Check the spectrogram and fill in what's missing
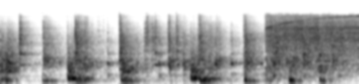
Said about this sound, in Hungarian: Egy fúróval fogok játszani, meg lesznek más különleges hangszerek is, flex, meg lombszívó, meg ilyen dolgok, úgyhogy ilyen különleges hangszereken fogunk most játszani.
